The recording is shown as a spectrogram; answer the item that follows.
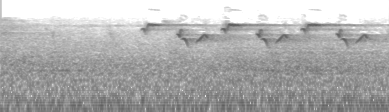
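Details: Japanese tit singing in Japan: a short burst of about four quick repeated phrases, each a high thin note dropping into a lower swooping note, over a steady low rumble of background noise.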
